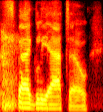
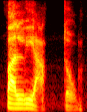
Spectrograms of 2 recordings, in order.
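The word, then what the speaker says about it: sbagliato: you make it right it's not spagliato it's paliato yeah you're the expert you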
